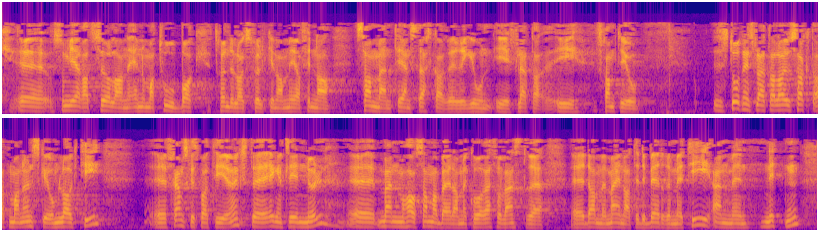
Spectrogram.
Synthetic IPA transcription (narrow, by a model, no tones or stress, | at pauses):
sɔmjeːɾɑt̪søːʁlɑnːəɛnʊməʁt̪ʰuːbɑːkt̪ʰʁœnd̪əlɑːɡsfœlkənəmɛɔfɪnːɑsɑmːənt̪ʰɪlæɪnst̪æʁkɑʁəɾɛɡɪuːnɪfleːt̪ɪfʁɑmt̪ʰiːʊ | st̪uːʁt̪ɪŋsfleːʁt̪ʰɑːlhɑɾjʊsɑkt̪ɑt̪mɑnœnskəɾʊmlɑːɡt̪ʰiː | fɾɛmskɪd̪spɑʁt̪ʰiːəœŋkst̪əɛːɡənt̪lɪnʉl | mɛnmɦɑʁsɑmːɑɾbæɪd̪ɑɾmɛkʰoːæʁɛfːɔʋɛnst̪ɾə | d̪æʁmɛmæɪnəɾɑt̪d̪ɛbeːd̪ʁəmɛt̪ʰiːɛ̰nmɛnɪt̪ːn̩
